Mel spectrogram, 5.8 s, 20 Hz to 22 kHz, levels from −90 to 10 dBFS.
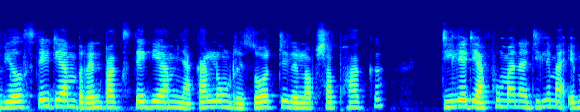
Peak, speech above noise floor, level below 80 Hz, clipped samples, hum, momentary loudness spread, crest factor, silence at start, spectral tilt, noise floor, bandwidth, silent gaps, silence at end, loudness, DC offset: -10 dBFS; 43 dB; -74 dBFS; under 0.1%; none; 10 LU; 20 dB; 0 s; -6 dB/octave; -74 dBFS; 9 kHz; none; 0 s; -31 LUFS; under 0.1%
